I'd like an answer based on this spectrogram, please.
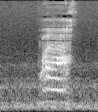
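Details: A shy domestic cat protests at its owner's coughing with one short meow, a harmonic, slightly rising then falling call of under half a second, heard over soft indoor room noise.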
